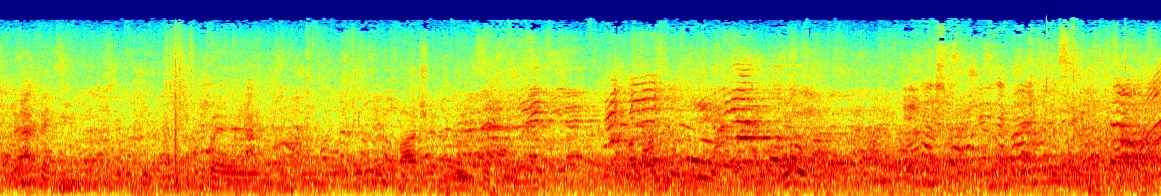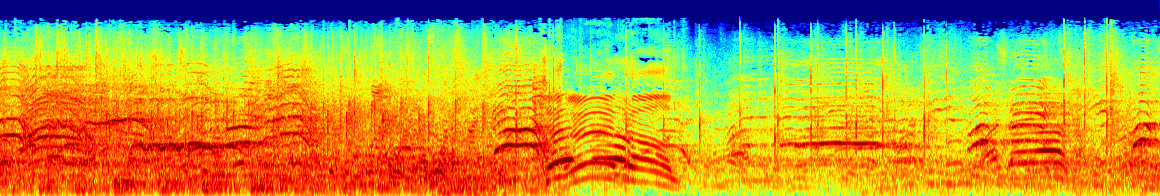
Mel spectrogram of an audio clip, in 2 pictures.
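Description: A crowd in a large echoing hall shouts and cheers throughout.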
